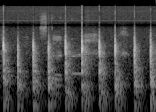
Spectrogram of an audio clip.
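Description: Knuckles rapping in quick succession on a hollow stud wall, about four knocks a second, sounding it out to find a stud behind the wallboard.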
